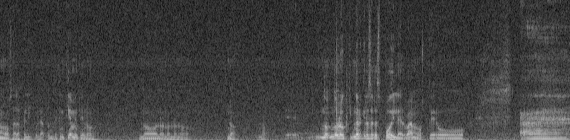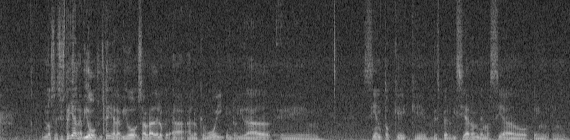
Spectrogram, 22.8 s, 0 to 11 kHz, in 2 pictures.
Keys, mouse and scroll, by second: 0.3 click, 1.5-3.4 drag, 3.8 click, 5.1 click, 6.8 ctrl+z, 7.4-9.0 middle drag, 9.1 middle click, 10.0-12.2 middle drag, 13.4 f, 14.2 click, 15.5 click, 16.2 click, 17.1 click, 18.0 middle click, 19.0 middle click, 21.2 click, 21.5 click, 22.7 click.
